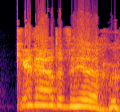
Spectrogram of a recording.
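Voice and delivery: high-pitched, loud yell.

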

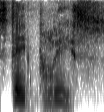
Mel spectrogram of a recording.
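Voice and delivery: voice dropped, hushed, under the breath. Retelling their own earlier warning to a companion, in a lowered voice. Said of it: "and I lower my voice".

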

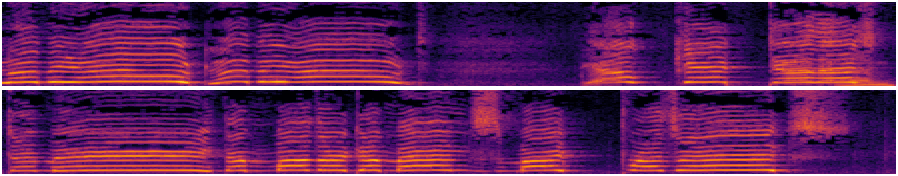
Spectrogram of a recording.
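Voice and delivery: top-of-lungs scream, very high and very slow. Voicing this guy as he begs to get out; screaming at top of lungs. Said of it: "this guy is now screaming at the top of his lungs".

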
